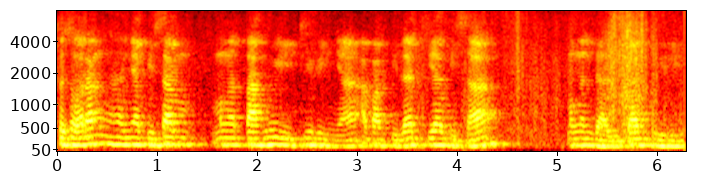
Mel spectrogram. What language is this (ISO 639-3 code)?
ind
